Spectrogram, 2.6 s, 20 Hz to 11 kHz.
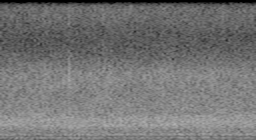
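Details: Honey bees foraging for pollen in fair spring weather, 22 March 2019; a soft continuous buzzing drone of several bees in flight, even and low throughout.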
